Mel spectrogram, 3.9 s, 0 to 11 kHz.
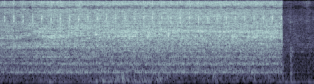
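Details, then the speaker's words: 2010 Chevy Traverse at idle after its power steering reservoir was cleaned. A faint, steady pump whine remains, quieter than before. The whine had worsened over weeks, though the steering itself works perfectly and the lines have no kinks. "Not as loud as it was. Got quiet pretty quick. Feel you can hear some of the whining."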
